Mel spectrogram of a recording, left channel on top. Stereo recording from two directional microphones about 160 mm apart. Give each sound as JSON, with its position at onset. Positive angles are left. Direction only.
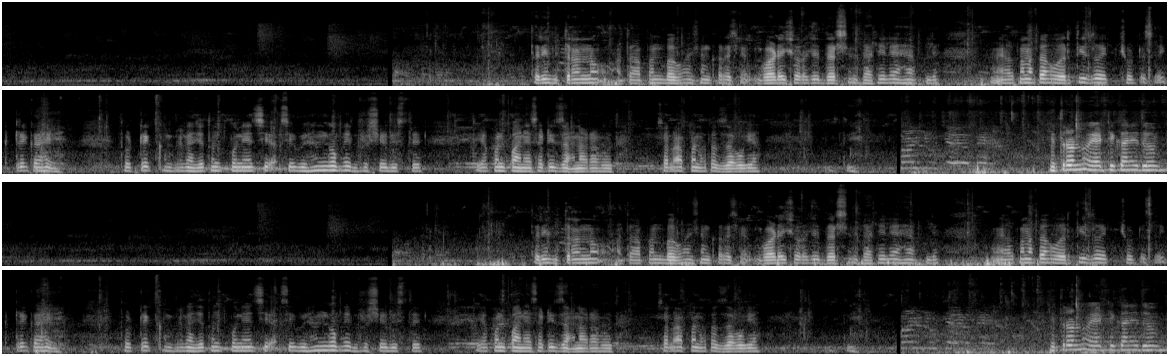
{"t": 5.3, "sound": "speech", "side_deg": 5}
{"t": 6.8, "sound": "speech", "side_deg": -15}
{"t": 7.2, "sound": "speech", "side_deg": -5}
{"t": 22.1, "sound": "speech", "side_deg": 30}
